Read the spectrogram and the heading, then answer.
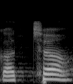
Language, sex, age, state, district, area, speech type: Odia, female, 18-30, Odisha, Dhenkanal, rural, read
